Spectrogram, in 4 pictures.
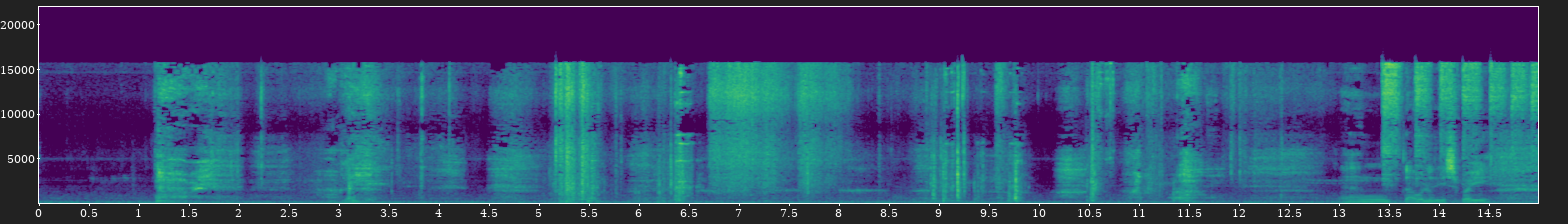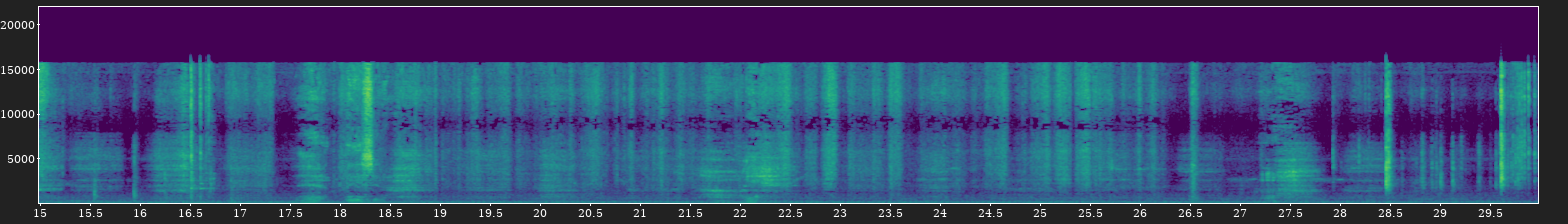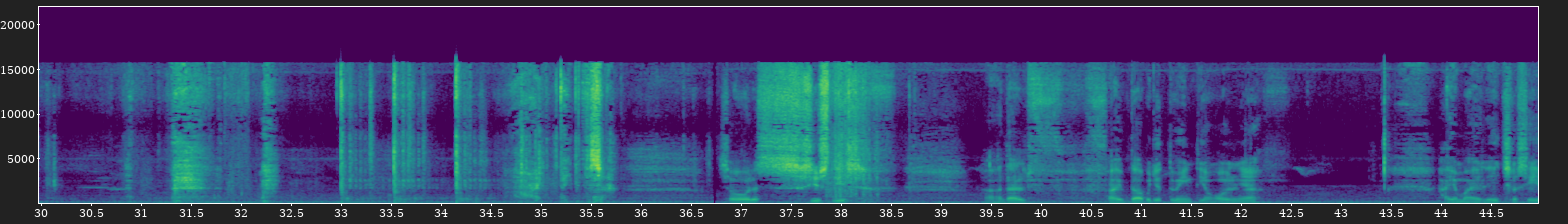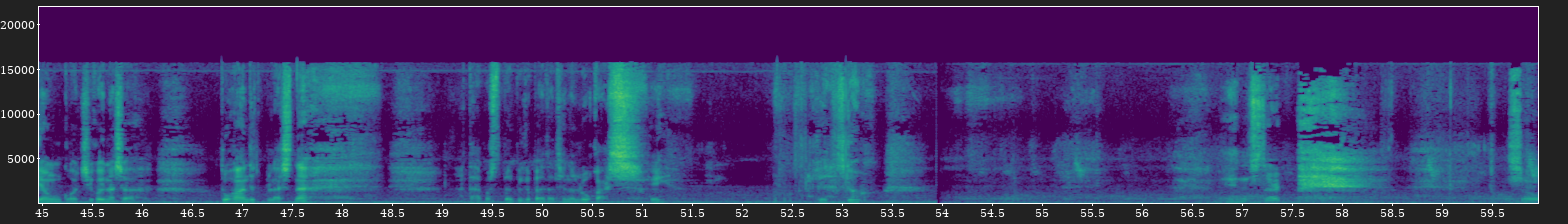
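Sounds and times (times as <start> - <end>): steady low hum: 0.0 - 59.9
tools clicking and knocking: 33.0 - 35.4.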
